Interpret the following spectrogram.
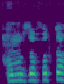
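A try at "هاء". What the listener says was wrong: Ha. That's Hamza. No, that's ha. Ha fatha ha.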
